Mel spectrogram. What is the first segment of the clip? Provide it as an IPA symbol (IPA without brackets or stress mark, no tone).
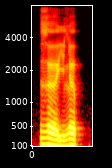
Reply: ɣ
